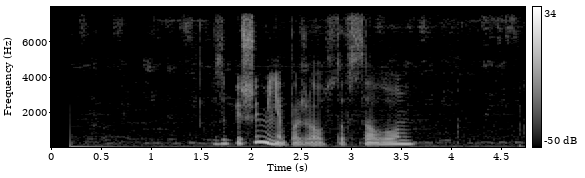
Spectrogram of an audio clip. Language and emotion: Russian, sad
